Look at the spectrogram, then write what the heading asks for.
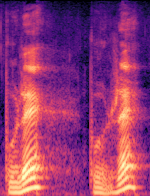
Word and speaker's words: puré: So puré, puré, re, right? The stress is in the e sound and the patata or papa.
